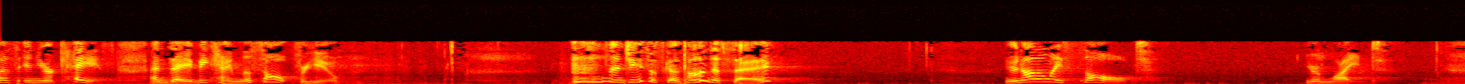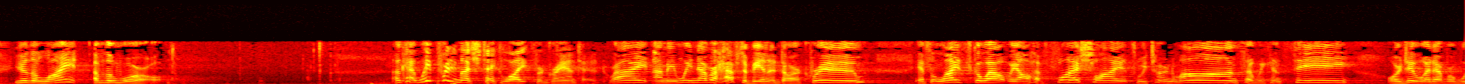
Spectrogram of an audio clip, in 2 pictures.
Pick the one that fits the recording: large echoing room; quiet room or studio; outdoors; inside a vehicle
large echoing room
